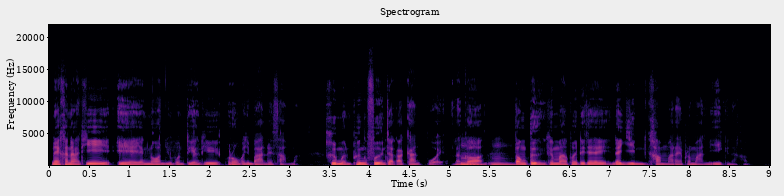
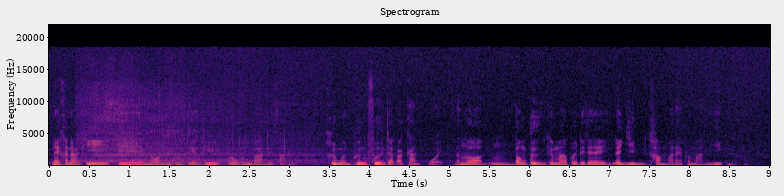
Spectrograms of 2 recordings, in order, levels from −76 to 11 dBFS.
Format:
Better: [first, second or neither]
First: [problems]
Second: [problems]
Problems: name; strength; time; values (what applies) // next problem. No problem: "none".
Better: first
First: none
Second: hiss; noticeable; throughout; 10 dB below the speech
